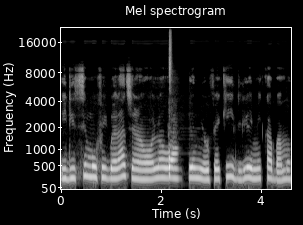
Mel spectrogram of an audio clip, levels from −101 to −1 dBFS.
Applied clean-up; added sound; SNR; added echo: neural mask model DeepFilterNet 3.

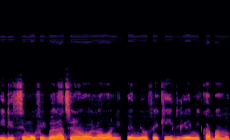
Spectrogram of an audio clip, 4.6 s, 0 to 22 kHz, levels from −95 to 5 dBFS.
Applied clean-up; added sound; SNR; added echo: none; none; none; none.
